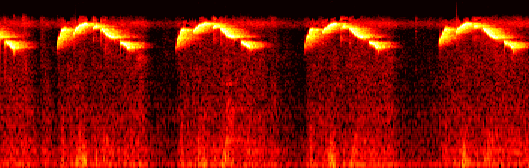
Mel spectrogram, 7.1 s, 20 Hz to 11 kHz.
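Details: Five rising-and-falling whistled phrases from a red-whiskered bulbul in competitive singing, evenly spaced about every 1.5 seconds against silence.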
